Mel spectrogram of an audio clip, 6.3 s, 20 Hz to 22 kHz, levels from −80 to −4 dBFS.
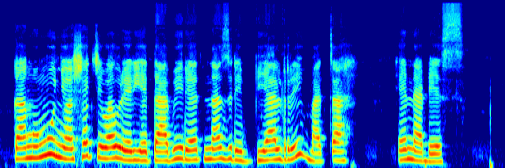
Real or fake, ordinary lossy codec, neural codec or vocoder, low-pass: real; Opus, 24 kbps; none; 19.8 kHz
